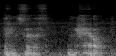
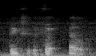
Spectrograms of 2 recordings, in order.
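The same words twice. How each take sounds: First: It is said in an imitated voice. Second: It is said in his normal voice.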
